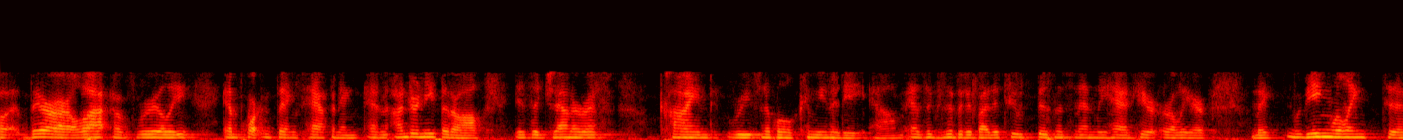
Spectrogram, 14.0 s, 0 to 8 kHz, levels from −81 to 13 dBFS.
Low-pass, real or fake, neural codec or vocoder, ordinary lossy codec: 7.2 kHz; fake; codec, 24 kHz, 3 kbps, HILCodec; AAC, 16 kbps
